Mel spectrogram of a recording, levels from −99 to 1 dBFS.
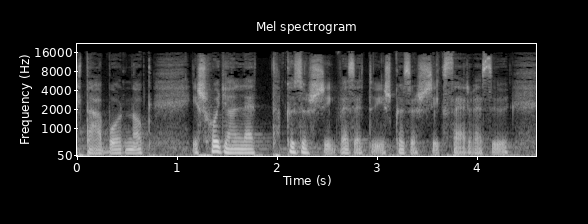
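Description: No technical faults can be heard anywhere in the audio, so there are none to describe in time order.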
